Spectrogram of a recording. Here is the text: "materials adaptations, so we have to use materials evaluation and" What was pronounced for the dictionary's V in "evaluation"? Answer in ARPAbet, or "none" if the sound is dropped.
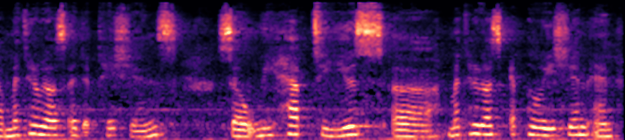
P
